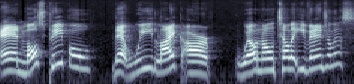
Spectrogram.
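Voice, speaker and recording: An extremely high-pitched man's voice in a Southern US accent, raised and projected, bright and sharp, animated in tone, with lively intonation at a fairly slow pace. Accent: southern drawl. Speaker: talk show host. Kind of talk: casual chat.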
